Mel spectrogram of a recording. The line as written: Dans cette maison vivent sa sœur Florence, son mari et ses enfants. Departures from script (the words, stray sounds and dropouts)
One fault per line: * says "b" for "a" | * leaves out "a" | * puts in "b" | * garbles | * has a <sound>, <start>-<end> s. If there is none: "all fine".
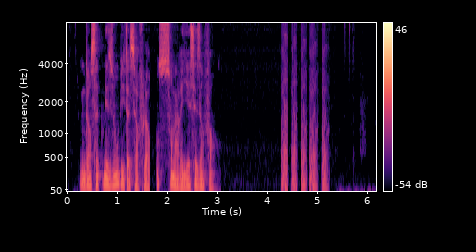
* has a dropout, 1.6-1.8 s
* has a laugh, 4.3-5.3 s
